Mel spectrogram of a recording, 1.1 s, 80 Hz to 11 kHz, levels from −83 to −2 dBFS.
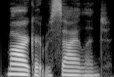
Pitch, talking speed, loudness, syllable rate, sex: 180 Hz, 155 wpm, -19 LUFS, 5.7 syllables/s, female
